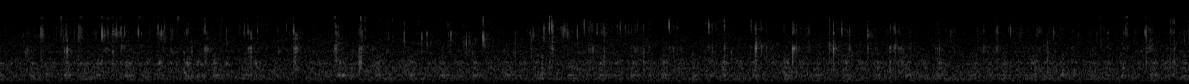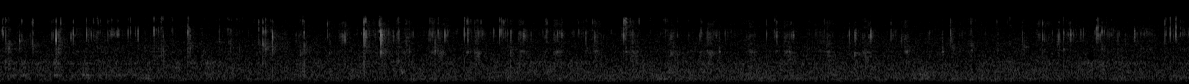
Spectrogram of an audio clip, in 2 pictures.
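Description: Maine Coon cat chewing a mouse: faint, irregular clicks and crunches that come thickest around the middle, over a steady hiss.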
